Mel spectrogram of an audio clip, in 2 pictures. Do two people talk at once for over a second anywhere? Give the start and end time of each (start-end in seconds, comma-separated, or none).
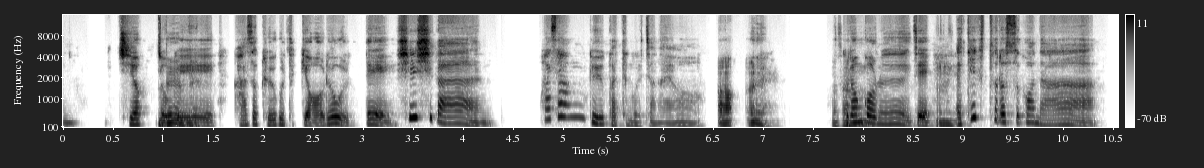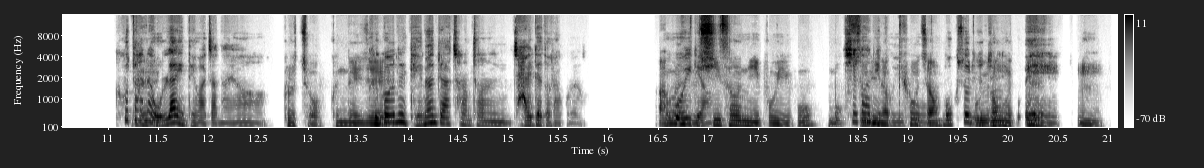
18.3-20.5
